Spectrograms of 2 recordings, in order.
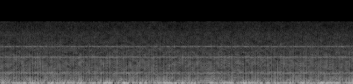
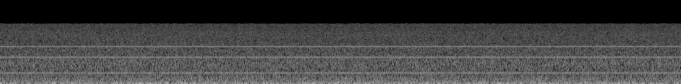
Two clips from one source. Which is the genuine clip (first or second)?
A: second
